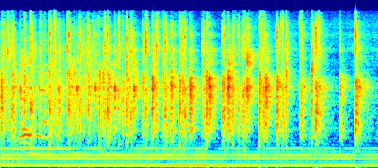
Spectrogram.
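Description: A church congregation claps and cheers in acclaim of the Lord, a dense, steady run of loud hand claps under a sustained hum, with voices mixed into the crowd noise throughout.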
